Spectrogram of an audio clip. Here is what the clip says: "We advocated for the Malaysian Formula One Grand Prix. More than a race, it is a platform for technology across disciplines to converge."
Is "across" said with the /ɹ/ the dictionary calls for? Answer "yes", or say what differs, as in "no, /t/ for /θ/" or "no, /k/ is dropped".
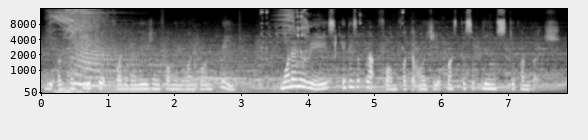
yes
